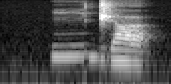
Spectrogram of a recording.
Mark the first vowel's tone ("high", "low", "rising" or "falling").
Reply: high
